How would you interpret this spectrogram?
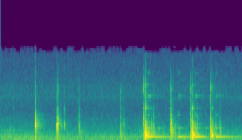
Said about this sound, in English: And you can ring the bell.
